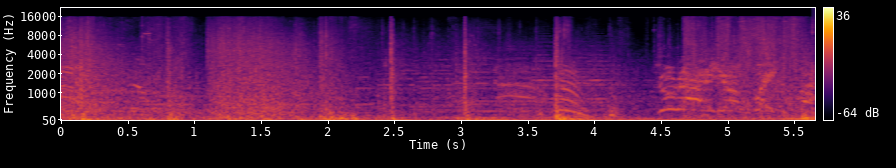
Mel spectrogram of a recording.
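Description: Gunfire in the video game Marvel's Spider-Man Remastered sounds in sharp, repeated bursts mixed with thuds and impacts. Voices speak between the shots.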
